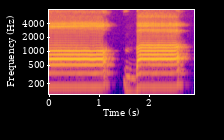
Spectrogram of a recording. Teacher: دونوں ہونٹوں کا تری والا حصہ ملے گا تو با پڑھا جائے گا. اگر دونوں ہونٹوں کا تری والا حصہ نہیں ملے گا تو با کا مخرج سمجھ لیں کہ صحیح طریقے سے نہیں نکلا.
